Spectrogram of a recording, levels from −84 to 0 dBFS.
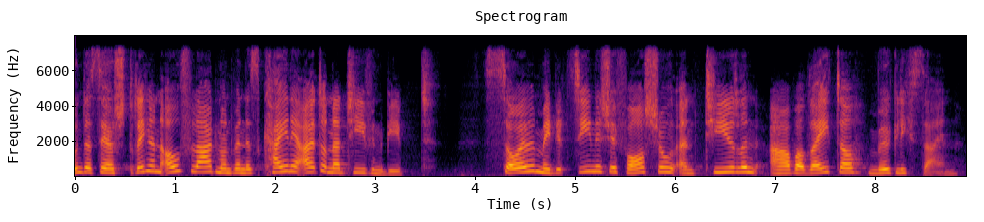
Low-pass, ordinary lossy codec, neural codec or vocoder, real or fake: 7.2 kHz; none; codec, 16 kHz, 0.5 kbps, X-Codec, HuBERT features, trained on LibriSpeech; fake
